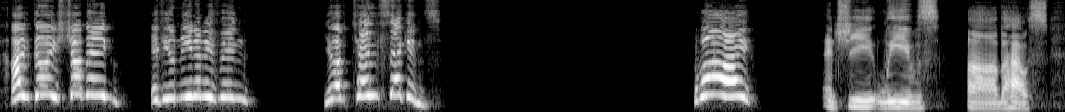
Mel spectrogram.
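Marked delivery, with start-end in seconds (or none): 0.1-7.5 high-pitched shouted call. Voicing a character leaving the house: shouting up the stairs. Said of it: "she sort of shouts back up the stairs".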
